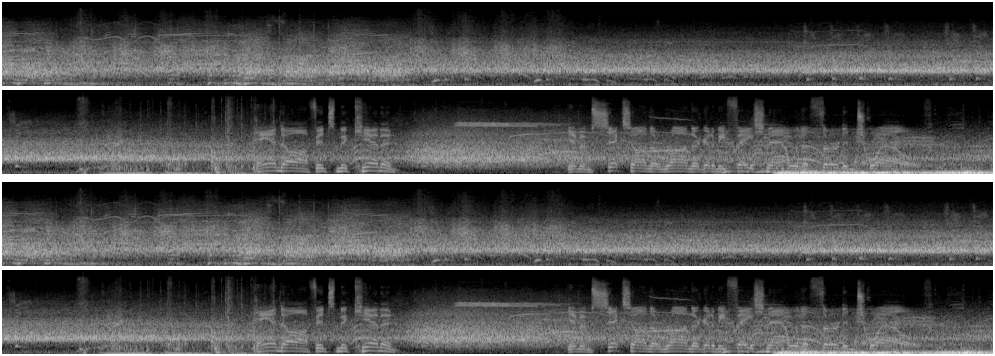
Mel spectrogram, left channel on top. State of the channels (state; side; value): identical; both; correlation 1.00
